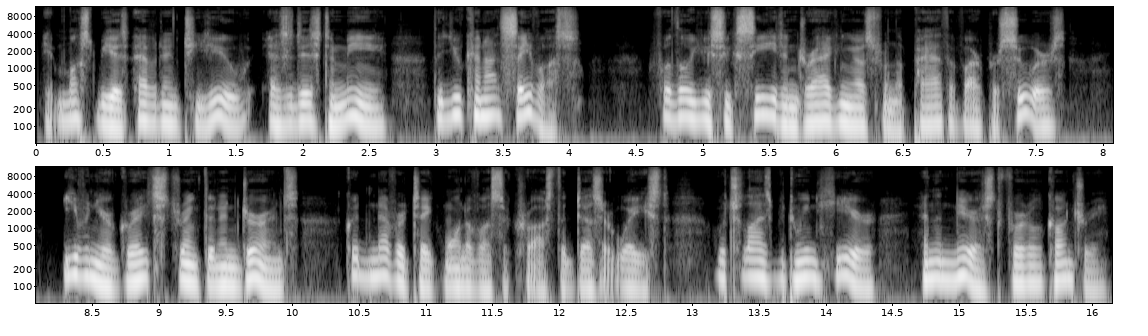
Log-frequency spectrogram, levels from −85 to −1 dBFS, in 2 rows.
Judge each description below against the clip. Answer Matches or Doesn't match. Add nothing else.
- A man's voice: Matches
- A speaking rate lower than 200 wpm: Doesn't match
